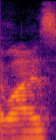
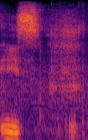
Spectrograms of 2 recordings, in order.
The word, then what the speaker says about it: Ys: to pronounce it yeah Wise Wise I'm pretty sure it's e um but it's a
